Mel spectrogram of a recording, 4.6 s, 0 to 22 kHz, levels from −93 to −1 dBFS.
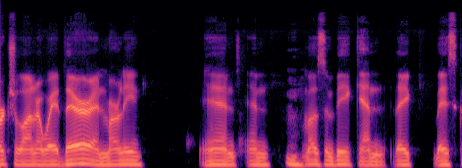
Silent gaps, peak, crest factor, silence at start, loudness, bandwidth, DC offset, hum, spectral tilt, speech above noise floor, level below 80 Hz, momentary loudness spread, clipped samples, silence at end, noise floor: none; -8 dBFS; 18 dB; 0 s; -26 LUFS; 16 kHz; under 0.1%; none; -5 dB/octave; 32 dB; -48 dBFS; 10 LU; under 0.1%; 0.05 s; -58 dBFS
